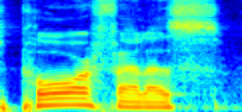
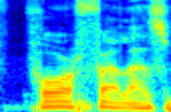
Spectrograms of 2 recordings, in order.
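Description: First: Poor fellas drawn out slowly; slow pity. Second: Said in the usual way. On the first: Shown as a demonstration. Mocking men without personalities, slow mock pity.

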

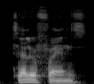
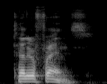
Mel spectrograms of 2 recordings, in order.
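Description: First: Said in the usual way. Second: Higher, louder urging; eager plea. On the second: Acted. Host urging listeners to share, loud and eager. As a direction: push them to share it. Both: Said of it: "repeated plea".

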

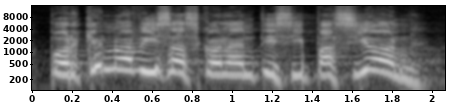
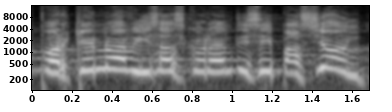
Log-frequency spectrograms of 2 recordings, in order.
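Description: First: Said in the usual way. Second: Wife raises her voice to correct him; exasperated louder repeat. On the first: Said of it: "te dijo". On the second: Retold or imitated. Wife repeats the driver's words, exasperated and loud. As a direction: repeat it higher and louder, stressing "no". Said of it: "Te dijo".

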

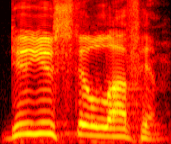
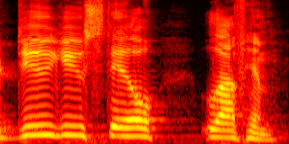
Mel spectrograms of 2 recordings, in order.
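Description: First: Said in the usual way. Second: Slow and soft, letting it sink in; slow, soft question. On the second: Shown as a demonstration. Preacher slowing to pose the question softly. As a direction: ask it slowly and gently. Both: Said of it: "And it's this question right here".

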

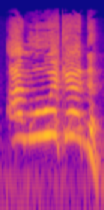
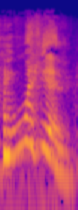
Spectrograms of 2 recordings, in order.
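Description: First: High, loud Irish holler; Irish accent. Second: Toned-down echo of an Irish cry; Irish accent. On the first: Imitating an Irish priest answering his students as he walks, Irish accent. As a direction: cry it out in a hammed-up Irish accent. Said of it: "this deep Irish accent". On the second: Preacher quoting the Irish priest to make his point, mild Irish accent. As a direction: repeat it with a light Irish lilt, slightly raised. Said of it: "such a great way of saying". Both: Retold or imitated.

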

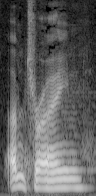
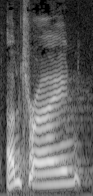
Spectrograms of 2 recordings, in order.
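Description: First: Said in the usual way. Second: I'm trying pushed up with a rising end; rising strain. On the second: Acted. Second try, rising.

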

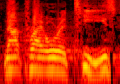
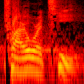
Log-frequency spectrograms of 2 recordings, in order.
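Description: First: Priorities drawn out slowly with the plural stressed; the plural said with a slight frown. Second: Priority said alone, firmly; one priority, not many; singular priority. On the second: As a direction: land on the single word priority. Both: Shown as a demonstration. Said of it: "make it singular".

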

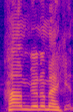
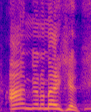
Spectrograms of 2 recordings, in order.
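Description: First: Imitating a half-hearted reply; unconvinced. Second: Imitating a firmer, more convinced reply; with belief. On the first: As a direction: say it without really believing it. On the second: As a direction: repeat it as if you believe it. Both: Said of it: "Say it like you believe it".

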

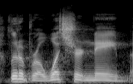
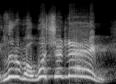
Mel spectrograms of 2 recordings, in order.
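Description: First: Said in the usual way. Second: Very high-pitched shouted question; insistent yell. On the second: Retold or imitated. Big bro testing little bro for concussion, high insistent shouting. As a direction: yell it as an imitated exasperated big brother.

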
